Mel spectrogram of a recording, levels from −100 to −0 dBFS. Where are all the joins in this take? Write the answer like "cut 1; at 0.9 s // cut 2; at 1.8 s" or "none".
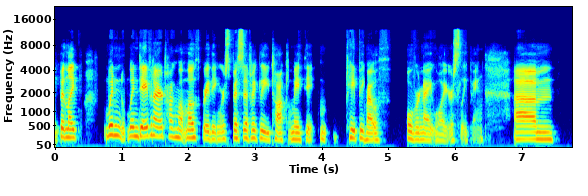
cut 1; at 1.0 s // cut 2; at 3.5 s // cut 3; at 4.6 s // cut 4; at 5.1 s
